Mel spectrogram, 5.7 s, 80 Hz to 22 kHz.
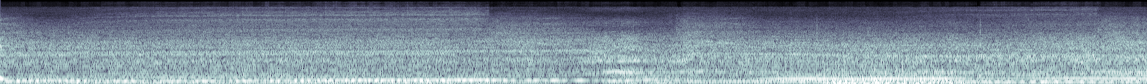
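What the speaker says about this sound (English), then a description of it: "That engine is straining to grab this freaking fat sucker and pull it up a hill." A car engine in the racing video game Gran Turismo 2 strains steadily uphill, its sustained loud drone holding through the clip with a slight rise in pitch and level toward the end.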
